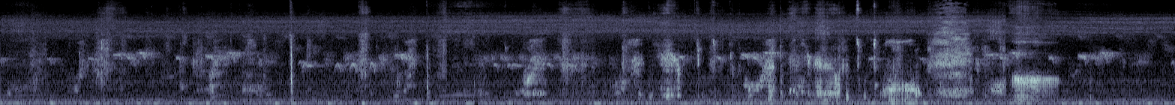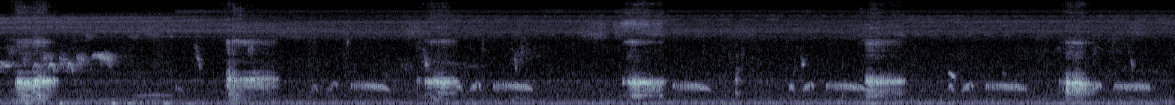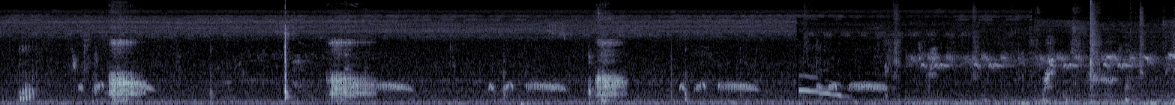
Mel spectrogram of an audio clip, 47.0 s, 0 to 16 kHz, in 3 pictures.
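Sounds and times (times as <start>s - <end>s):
bird calling: 0.0s - 22.8s, 26.2s - 33.5s, 35.1s - 36.9s, 37.8s - 47.0s
insect hiss: 0.0s - 47.0s.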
